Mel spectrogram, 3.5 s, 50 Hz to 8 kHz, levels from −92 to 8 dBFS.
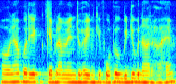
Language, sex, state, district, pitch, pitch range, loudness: Hindi, male, Himachal Pradesh, Shimla, 135 Hz, 130-140 Hz, -13 LUFS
